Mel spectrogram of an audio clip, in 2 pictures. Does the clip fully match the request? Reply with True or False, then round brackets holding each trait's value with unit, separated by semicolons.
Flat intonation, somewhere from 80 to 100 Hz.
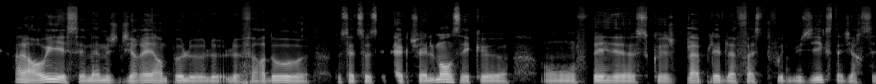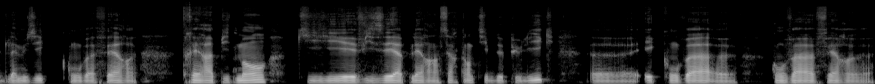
True (1.8 semitones; 85 Hz)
